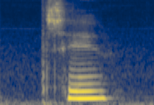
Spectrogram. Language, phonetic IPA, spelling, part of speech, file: Czech, [ˈtr̝̊ɪ], tři, numeral / verb, Cs-tři.ogg
- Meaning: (numeral) three; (verb) second-person singular imperative of třít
